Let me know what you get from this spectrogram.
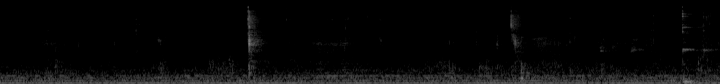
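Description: A person quietly chewing a mouthful of food with the mouth closed, with a few short wet mouth clicks, the loudest about two and a half seconds in, over a faint low hum.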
